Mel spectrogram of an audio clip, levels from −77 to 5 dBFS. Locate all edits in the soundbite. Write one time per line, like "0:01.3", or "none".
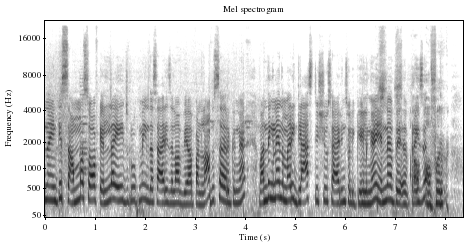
0:03.4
